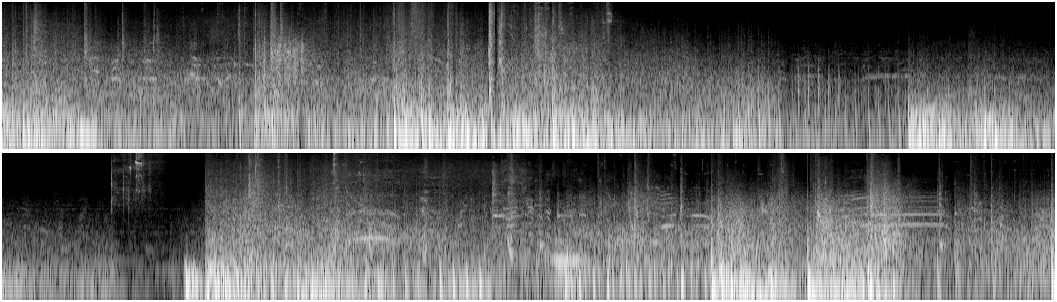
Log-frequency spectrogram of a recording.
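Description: Gunfire cracks and booms in rapid bursts.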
